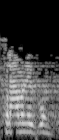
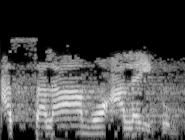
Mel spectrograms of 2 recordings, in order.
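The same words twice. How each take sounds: First: The greeting is pronounced in a clipped, reduced form. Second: Every syllable of the greeting is pronounced fully. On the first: "इसका मुखफ़्फ़फ़ जो लोग कर देते हैं" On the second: "ये है अस्सलाम वालेकुम"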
